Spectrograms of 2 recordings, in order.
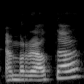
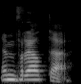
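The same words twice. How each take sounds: First: "Emrelta" tried as a question, rising at the end; unsure pronunciation. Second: "Emrelta" repeated with a v before the r, falling; corrected pronunciation. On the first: Host checks a viewer's name, unsure rising pronunciation of "Emrelta". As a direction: try "Emrelta" with an r-led middle, asking. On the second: Host repeats the corrected name, "Emrelta" as a falling statement. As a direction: say "Emrelta" as em-VREL-ta, settled. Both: Real, not acted. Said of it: "still learning how to pronounce your name".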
